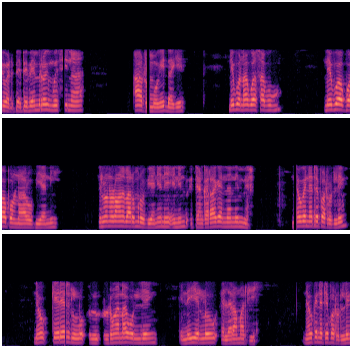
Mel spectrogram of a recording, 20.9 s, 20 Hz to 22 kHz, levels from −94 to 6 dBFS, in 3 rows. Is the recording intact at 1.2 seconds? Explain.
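No. From 1.22 to 1.26 s there is packet loss filled with silence: a 40 ms hole where the receiver lost packets and played nothing in their place. The length fits two consecutive 20 ms packets. Because the speech stops and restarts abruptly rather than fading, the gap has hard edges. The surrounding G.711 telephone coding keeps the sound within roughly 250 Hz to 3.7 kHz on either side of the gap.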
